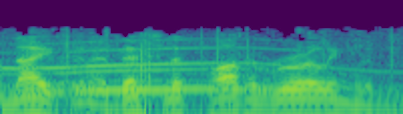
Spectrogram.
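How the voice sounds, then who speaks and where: A man's voice: medium pitch, fast, loud music behind the voice. Casting: man, mid-range voice, theatrical narrator for old radio mystery, ominous scripted delivery, lo-fi sound. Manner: portentous, theatrical. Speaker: radio drama announcer. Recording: muffled, lo-fi old radio recording with hiss.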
